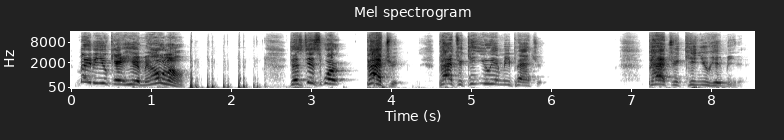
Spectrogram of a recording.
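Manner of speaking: calling out. Real, not acted. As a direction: call out to someone who may not hear. Checking if a caller hears.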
